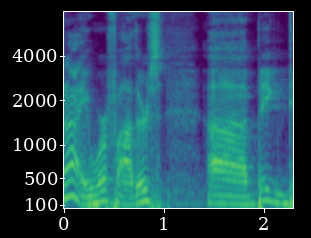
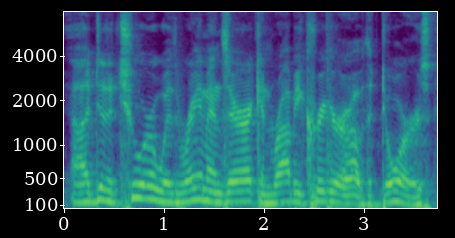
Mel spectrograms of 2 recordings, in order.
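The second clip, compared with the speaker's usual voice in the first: ordinary talk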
